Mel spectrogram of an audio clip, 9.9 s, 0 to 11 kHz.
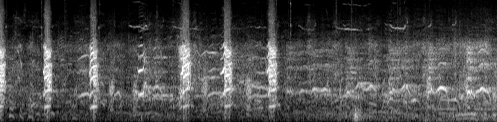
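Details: Four-dog Husky teams waiting at the start in Rendlesham, January 2016, recorded on analogue cassette: loud sharp barks about once a second over the first half, then a steady background of yelping dogs and people talking.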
